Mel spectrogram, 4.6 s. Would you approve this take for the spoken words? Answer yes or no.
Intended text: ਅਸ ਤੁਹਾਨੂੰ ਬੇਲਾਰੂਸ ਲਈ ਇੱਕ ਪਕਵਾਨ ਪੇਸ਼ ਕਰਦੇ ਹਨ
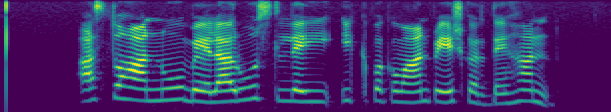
yes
